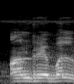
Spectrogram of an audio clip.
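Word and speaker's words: honorable: फिर आगे आता है एन ऑनरेबल मैन, हॉनर होता है लेकिन ऑनरेबल ही बोला जाता है, H उसका साइलेंट हो जाता है।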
